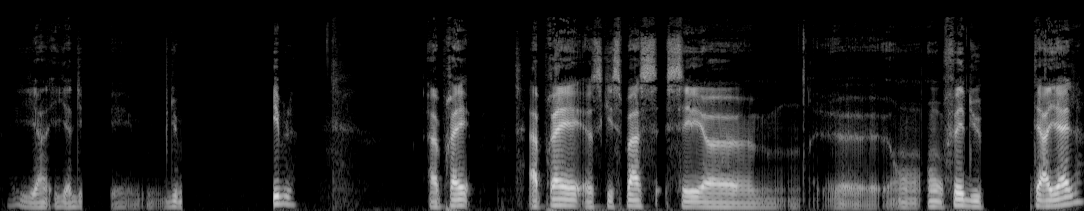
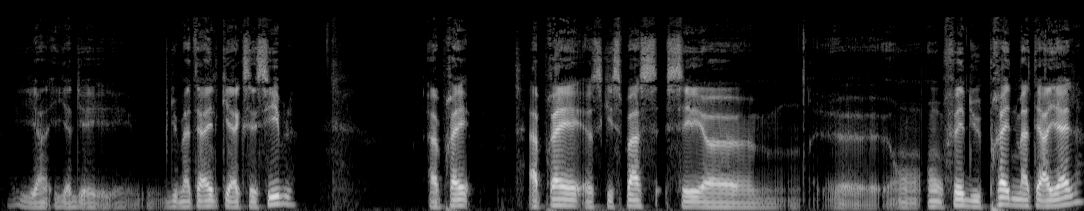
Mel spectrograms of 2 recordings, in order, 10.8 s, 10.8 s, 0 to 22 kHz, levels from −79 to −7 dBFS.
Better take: second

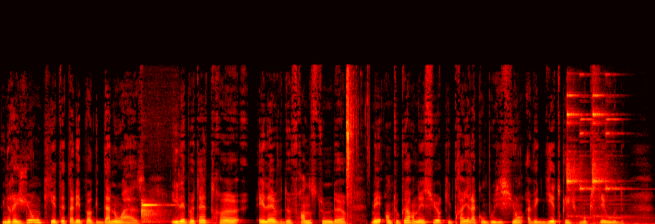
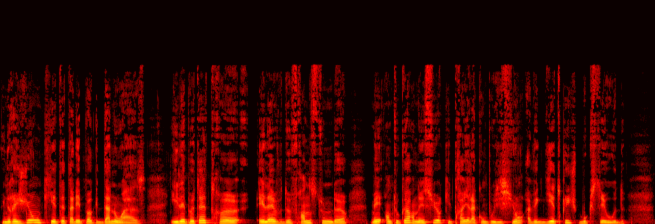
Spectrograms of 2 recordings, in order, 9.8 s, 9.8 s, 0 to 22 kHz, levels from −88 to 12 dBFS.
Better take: second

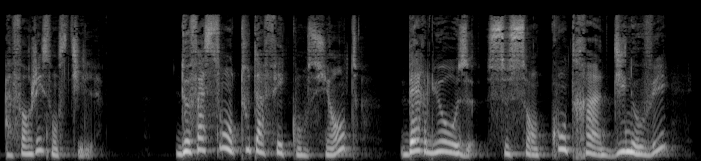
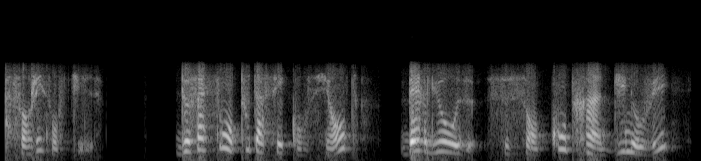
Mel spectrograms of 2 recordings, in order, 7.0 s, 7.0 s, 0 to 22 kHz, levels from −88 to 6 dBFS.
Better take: first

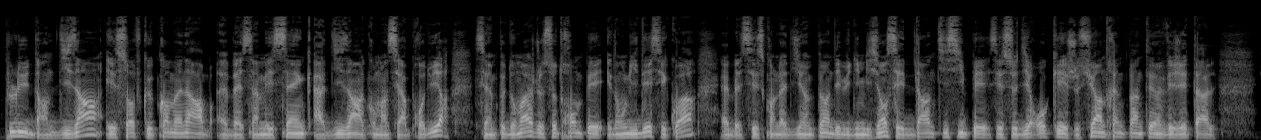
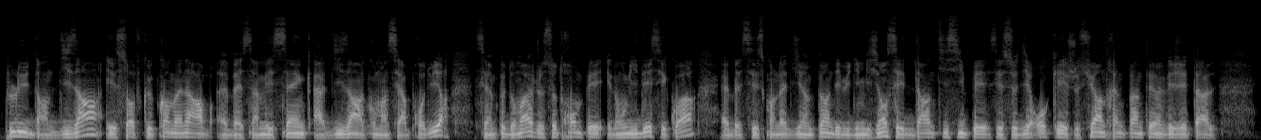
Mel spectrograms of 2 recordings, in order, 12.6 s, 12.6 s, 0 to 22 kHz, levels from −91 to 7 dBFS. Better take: first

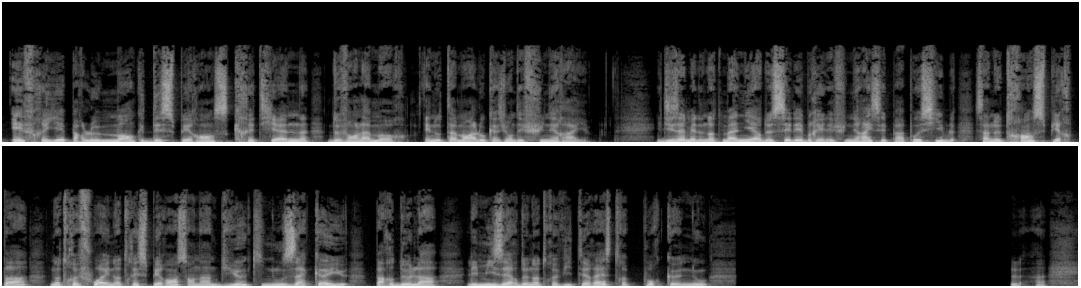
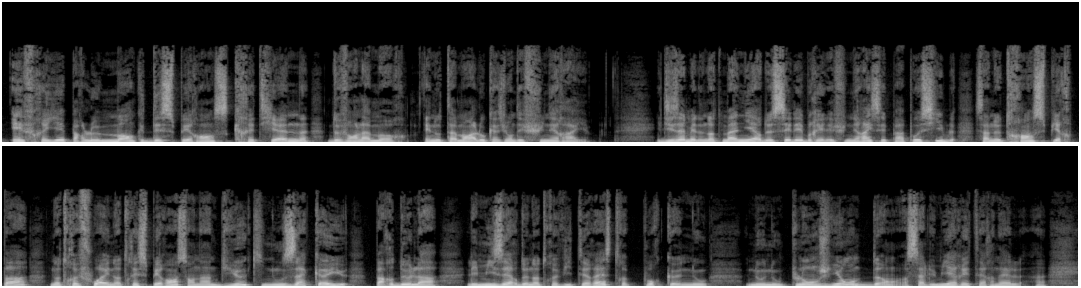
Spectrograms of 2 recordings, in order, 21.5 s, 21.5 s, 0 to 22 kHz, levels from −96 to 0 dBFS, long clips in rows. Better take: second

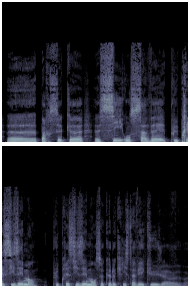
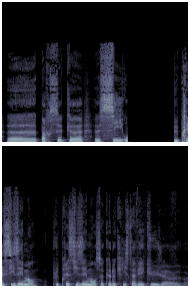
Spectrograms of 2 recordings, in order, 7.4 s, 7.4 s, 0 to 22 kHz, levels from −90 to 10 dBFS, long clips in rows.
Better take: first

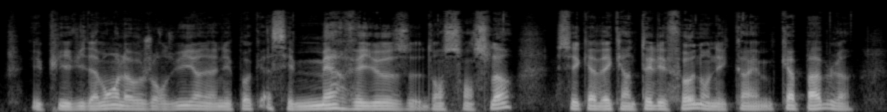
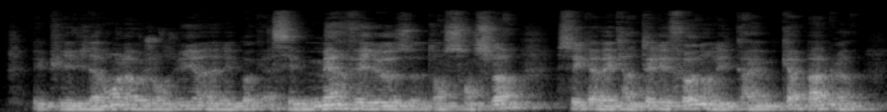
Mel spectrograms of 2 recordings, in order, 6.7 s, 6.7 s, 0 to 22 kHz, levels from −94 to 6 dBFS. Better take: first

